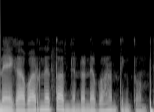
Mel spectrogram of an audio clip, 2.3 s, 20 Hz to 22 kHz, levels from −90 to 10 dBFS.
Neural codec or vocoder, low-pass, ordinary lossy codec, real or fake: none; 5.4 kHz; none; real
